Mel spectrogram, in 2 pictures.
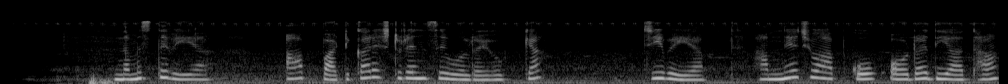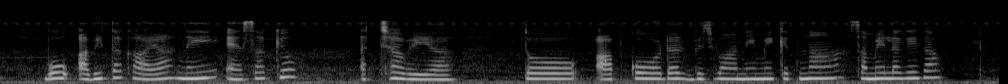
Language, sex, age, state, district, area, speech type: Hindi, female, 18-30, Madhya Pradesh, Hoshangabad, urban, spontaneous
